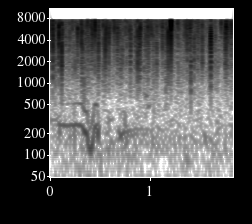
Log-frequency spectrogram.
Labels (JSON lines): {"label": "biophony, cascading saw", "recorder": "SoundTrap 600 or HydroMoth"}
